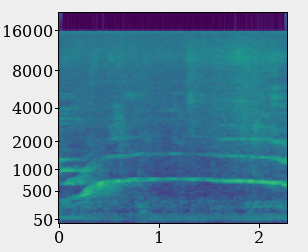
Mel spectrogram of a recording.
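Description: One long, siren-like howl from a child's voice, gliding up in pitch over the first half second and then held steady.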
